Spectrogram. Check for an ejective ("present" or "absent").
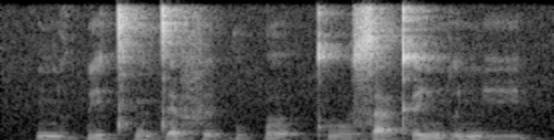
present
